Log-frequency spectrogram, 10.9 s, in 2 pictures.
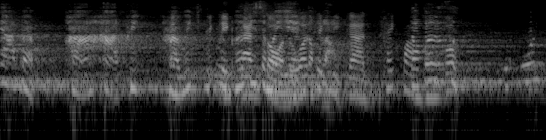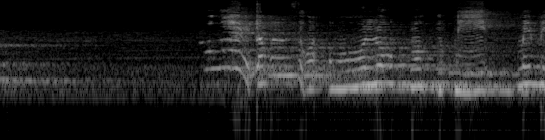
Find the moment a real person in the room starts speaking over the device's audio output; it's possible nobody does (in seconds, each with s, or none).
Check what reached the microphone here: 1.7 s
